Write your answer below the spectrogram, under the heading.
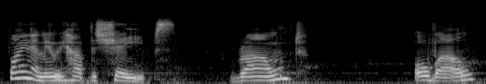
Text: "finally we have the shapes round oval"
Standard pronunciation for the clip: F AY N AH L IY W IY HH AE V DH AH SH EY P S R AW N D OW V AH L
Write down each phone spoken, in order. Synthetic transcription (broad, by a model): F AY N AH L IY W IY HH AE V DH AH SH EY P S R AW N D OW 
